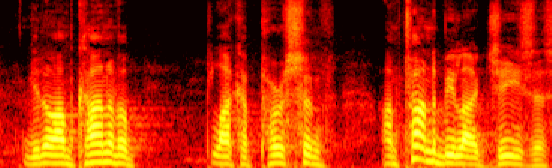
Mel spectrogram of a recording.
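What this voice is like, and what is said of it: Minnesotan American accent, Australian-tinged. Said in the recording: “I am from Albert Lea, Minnesota. You can probably tell by my accent. ... in Australia, they know I'm American, but when I come to America, people think I'm Australian.”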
